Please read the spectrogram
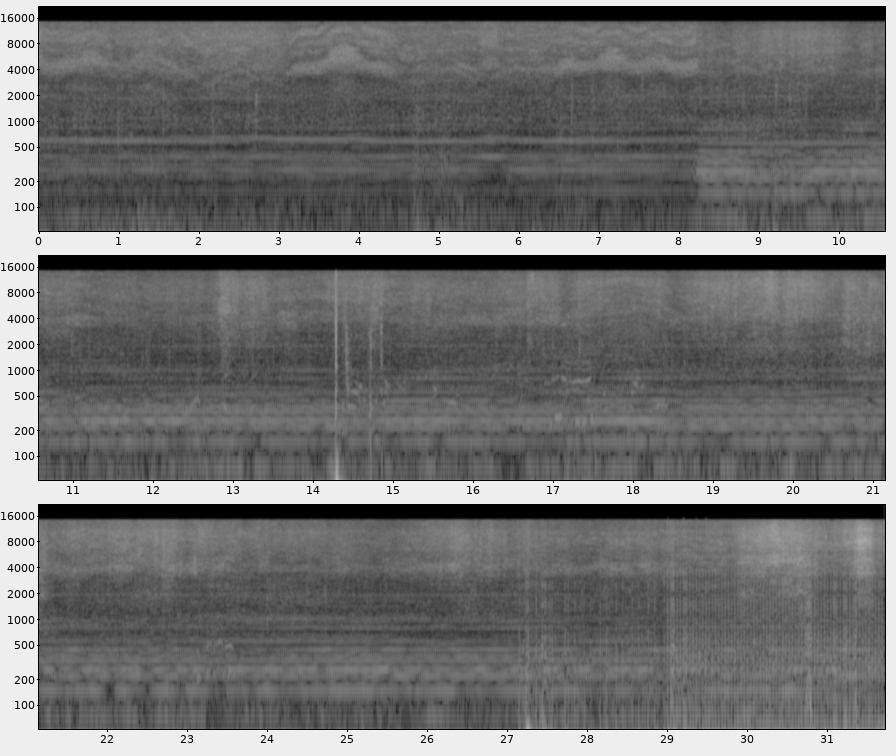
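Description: Background music of sustained, slowly changing chords, shifting about eight seconds in. Two sharp knocks cut through it, one about halfway through and one near the end.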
